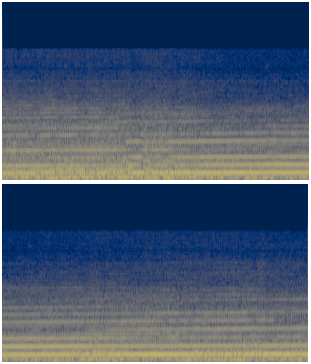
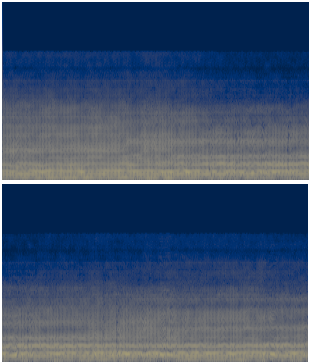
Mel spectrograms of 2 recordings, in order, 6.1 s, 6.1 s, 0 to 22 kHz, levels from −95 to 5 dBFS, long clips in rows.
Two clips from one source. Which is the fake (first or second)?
second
